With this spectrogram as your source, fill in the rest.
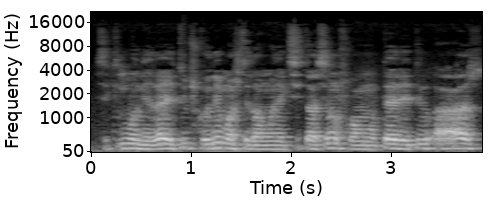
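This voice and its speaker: A young man, chatting excitably as co-host of a storytelling vlog. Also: mid-range voice, fast talker. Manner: slangy, excitable. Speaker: partner co-hosting the vlog. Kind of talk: casual storytelling chat. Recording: echoey room, off-mic.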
